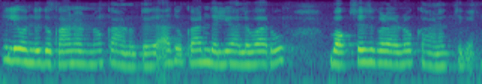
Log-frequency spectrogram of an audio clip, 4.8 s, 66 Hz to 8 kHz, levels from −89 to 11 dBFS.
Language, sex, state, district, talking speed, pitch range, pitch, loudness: Kannada, female, Karnataka, Bidar, 110 wpm, 210-230 Hz, 220 Hz, -19 LUFS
